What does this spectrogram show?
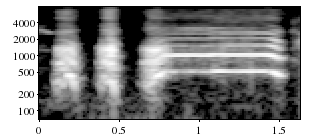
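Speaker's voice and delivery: sudden high squeal of a laugh; tickled high laugh; squeaky high laugh. Real, not acted. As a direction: burst into a squeaky giggle. Laugh after joke.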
